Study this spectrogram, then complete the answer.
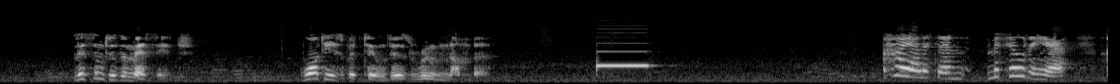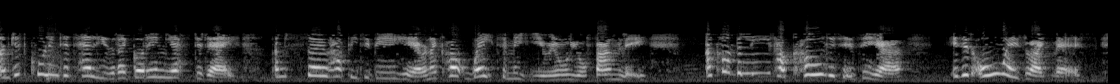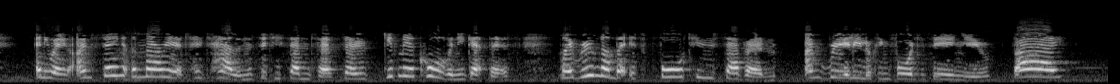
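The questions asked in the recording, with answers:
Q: What is Matilda's room number?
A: 427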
